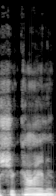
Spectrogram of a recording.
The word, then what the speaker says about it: Shekinah: Well, you know, it's pronounced, as we were saying a minute ago, us Gentiles call it the Shekinah glory. I found out from Jews that some of them pronounce it the Shekinah.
